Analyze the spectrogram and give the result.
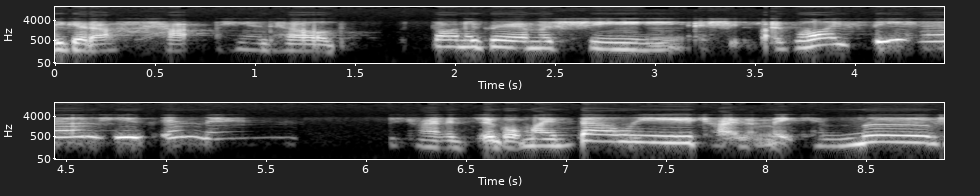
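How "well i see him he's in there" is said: very high, bright imitation of a nurse cooing at the baby; upbeat voice. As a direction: chirp it up high like talking to a baby. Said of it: "talking to him in a really, like, upbeat voice".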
